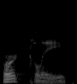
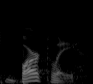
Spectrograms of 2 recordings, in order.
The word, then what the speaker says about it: Berkeley: you should know that it's not pronounced Berkeley unless it's up in Northern California uh in England it's Barkley uh also a good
